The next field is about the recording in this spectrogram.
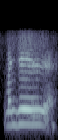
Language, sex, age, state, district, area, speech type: Marathi, female, 18-30, Maharashtra, Nagpur, rural, conversation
